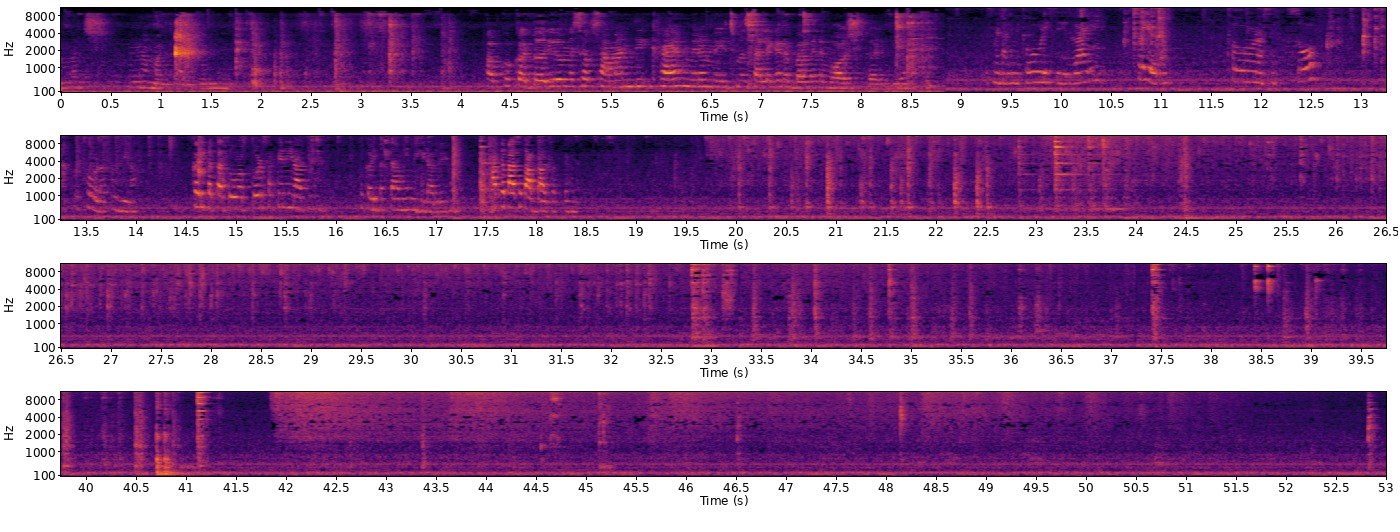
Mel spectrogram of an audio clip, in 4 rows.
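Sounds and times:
steady low hum: 0.0 - 53.0
hot pan sizzling: 9.4 - 39.2, 41.8 - 51.6.

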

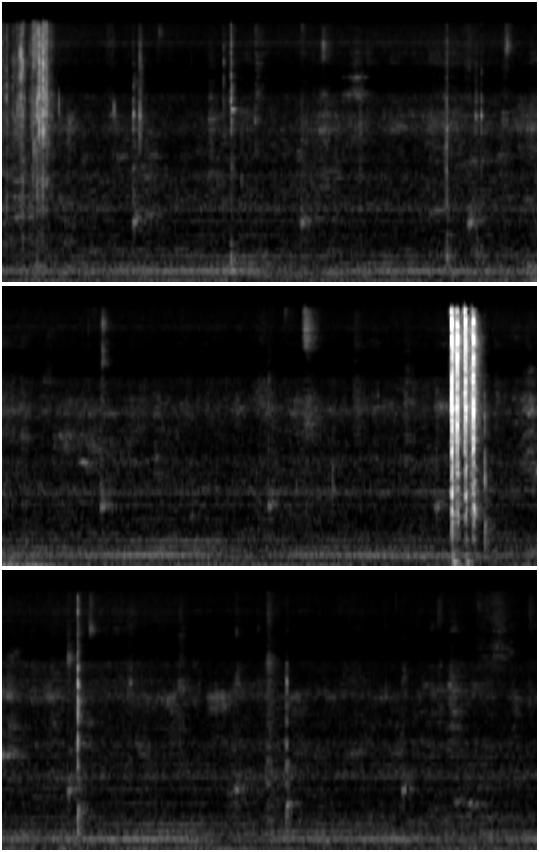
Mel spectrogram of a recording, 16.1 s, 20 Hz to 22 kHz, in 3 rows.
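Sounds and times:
steady low hum: 0.0 - 16.0
rattle of sharp clicks: 9.9 - 10.2.

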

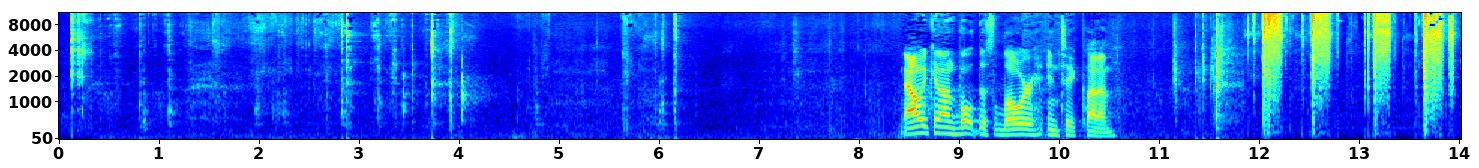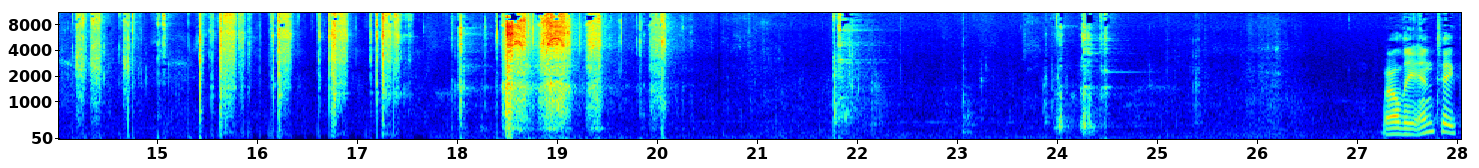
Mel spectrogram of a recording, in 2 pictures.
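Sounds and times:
cordless ratchet bursts: 18.4 - 20.2.

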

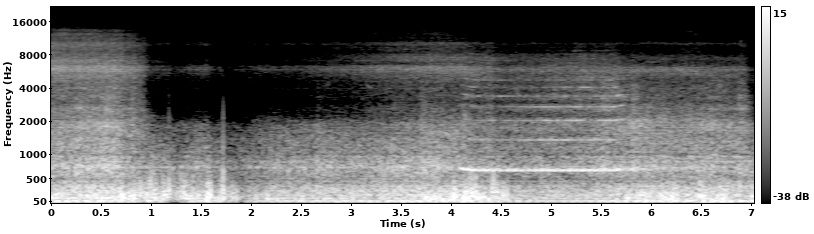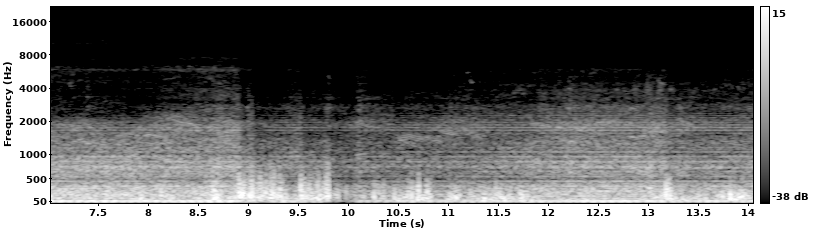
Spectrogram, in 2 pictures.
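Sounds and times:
diesel locomotive engine: 0.0 - 14.0
train horn: 4.0 - 6.1.

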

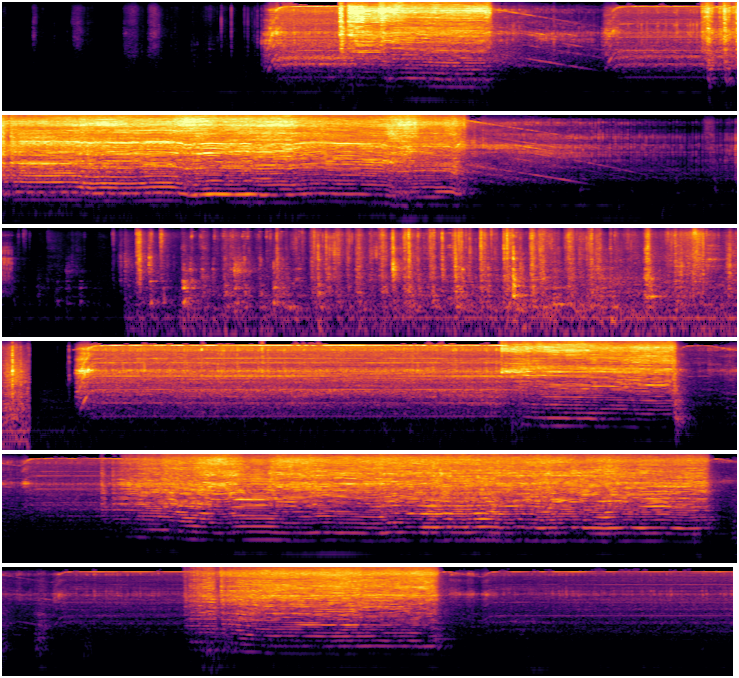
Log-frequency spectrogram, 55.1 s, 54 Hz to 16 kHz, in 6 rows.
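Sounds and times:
angle grinder grinding steel: 3.2 - 18.7, 28.5 - 55.0
harsh crackling scraping: 20.9 - 27.9.

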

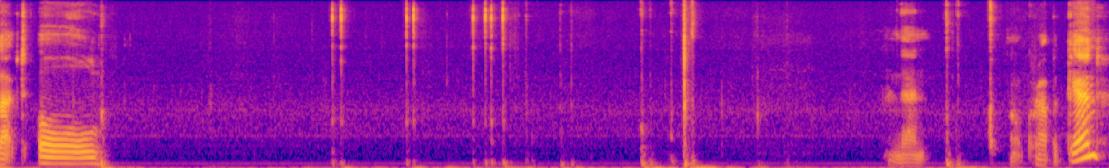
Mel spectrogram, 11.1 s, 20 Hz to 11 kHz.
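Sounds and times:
keyboard keys pressed: 3.3 - 5.8.

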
